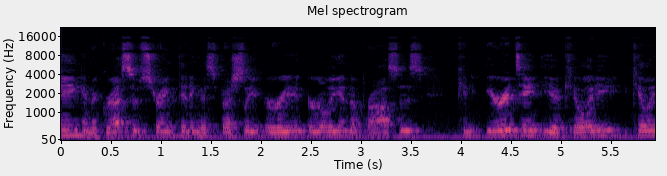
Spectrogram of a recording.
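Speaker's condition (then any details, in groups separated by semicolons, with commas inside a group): No condition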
